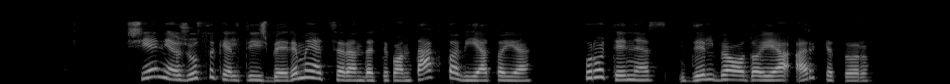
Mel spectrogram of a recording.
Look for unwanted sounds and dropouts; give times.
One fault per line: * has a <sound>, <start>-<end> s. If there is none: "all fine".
all fine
